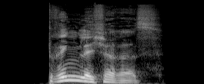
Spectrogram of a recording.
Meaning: strong/mixed nominative/accusative neuter singular comparative degree of dringlich
- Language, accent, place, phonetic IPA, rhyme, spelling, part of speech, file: German, Germany, Berlin, [ˈdʁɪŋlɪçəʁəs], -ɪŋlɪçəʁəs, dringlicheres, adjective, De-dringlicheres.ogg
